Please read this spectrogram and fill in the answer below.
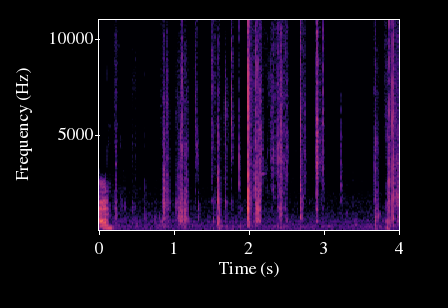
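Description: Box cutter cutting through an action figure's plastic blister tray and cardboard backing: a run of irregular sharp clicks and crackles, several a second.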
